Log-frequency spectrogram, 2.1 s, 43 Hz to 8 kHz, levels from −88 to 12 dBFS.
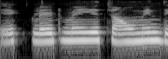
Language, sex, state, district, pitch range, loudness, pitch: Hindi, female, Uttarakhand, Tehri Garhwal, 210-230 Hz, -11 LUFS, 215 Hz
